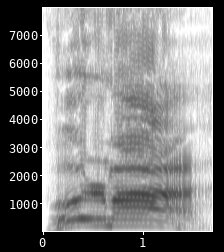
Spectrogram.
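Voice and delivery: father stopping his son's punch with a loud shout. Acted. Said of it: "diye bağırınca".

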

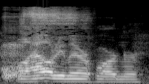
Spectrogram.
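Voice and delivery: cowboy twang, Western howdy; Western accent. Acted. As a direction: greet them in a put-on Western accent. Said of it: "That's Western".

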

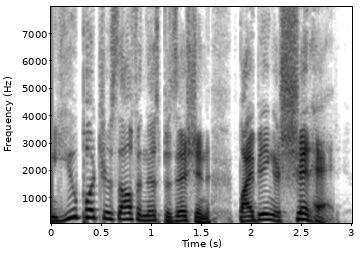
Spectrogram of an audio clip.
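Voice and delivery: ordinary talk

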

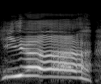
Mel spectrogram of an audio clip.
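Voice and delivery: high, loud drawn-out cheer; jubilant cry. Acted. Younger people cheering the new temple foundations, jubilant cry. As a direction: whoop it out like a delighted crowd. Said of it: "a big cry went up".

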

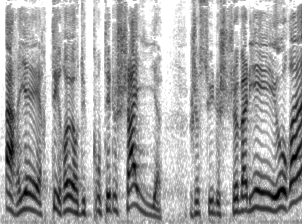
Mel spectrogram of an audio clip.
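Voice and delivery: loud, high heroic cry; heroic shout. Acted. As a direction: proclaim it like a brave knight. Hero's heroic entrance cry.

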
